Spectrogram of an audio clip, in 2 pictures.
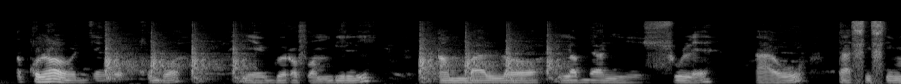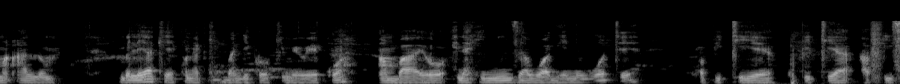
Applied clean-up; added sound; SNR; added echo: classical method log-MMSE.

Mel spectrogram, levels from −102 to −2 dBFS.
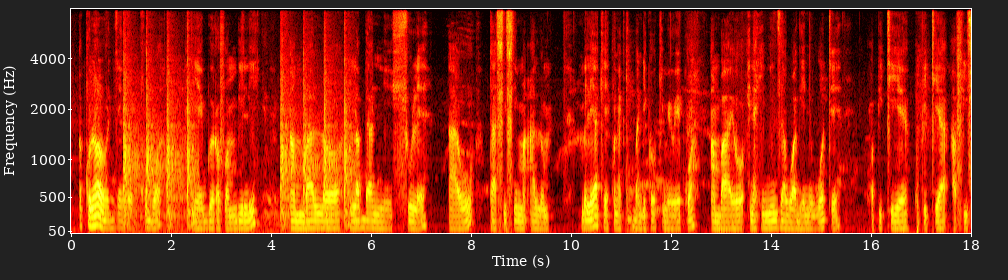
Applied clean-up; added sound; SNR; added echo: none; Hammer; 4 dB; none.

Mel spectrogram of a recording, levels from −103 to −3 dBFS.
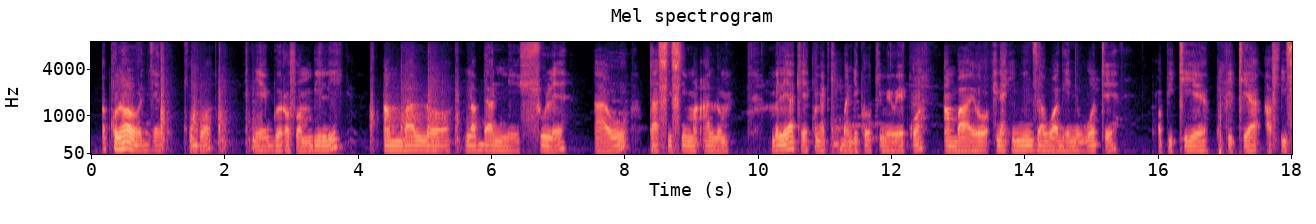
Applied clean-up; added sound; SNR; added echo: neural mask model RNNoise.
